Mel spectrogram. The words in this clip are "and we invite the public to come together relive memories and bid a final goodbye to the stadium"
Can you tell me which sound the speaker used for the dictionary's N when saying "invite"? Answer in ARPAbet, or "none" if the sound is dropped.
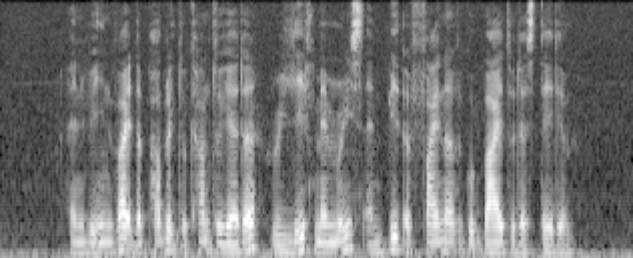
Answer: N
